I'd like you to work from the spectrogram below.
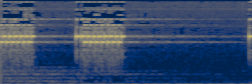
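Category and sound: signal or alarm, telephone ringing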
